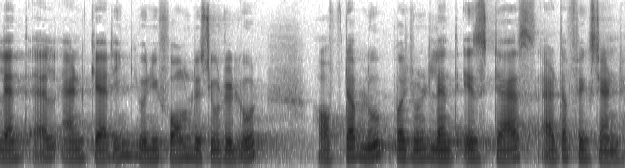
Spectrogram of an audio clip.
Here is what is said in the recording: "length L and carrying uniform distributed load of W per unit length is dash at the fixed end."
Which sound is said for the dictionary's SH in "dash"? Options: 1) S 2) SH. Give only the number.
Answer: 1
